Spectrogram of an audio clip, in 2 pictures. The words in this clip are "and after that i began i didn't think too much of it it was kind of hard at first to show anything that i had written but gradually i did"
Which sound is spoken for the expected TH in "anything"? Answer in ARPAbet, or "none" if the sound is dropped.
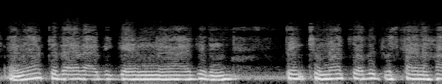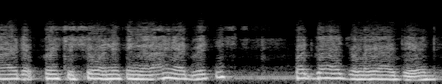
TH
